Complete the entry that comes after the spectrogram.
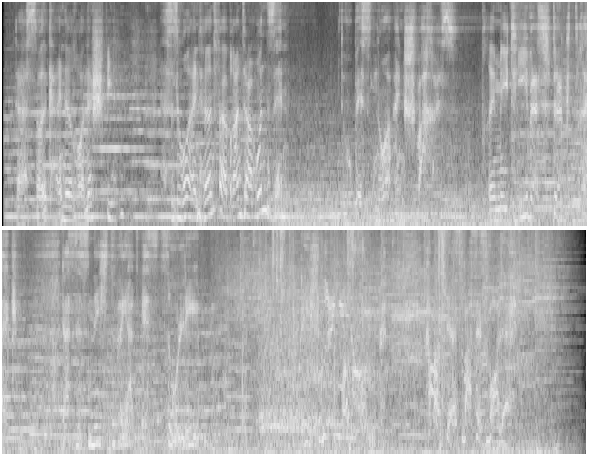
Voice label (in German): synchro wahnsinnig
